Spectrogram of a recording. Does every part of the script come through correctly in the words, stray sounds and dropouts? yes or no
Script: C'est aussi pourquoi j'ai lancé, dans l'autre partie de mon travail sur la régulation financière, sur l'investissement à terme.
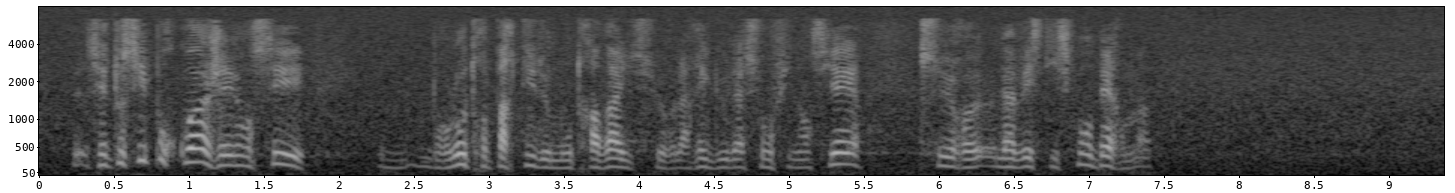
yes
